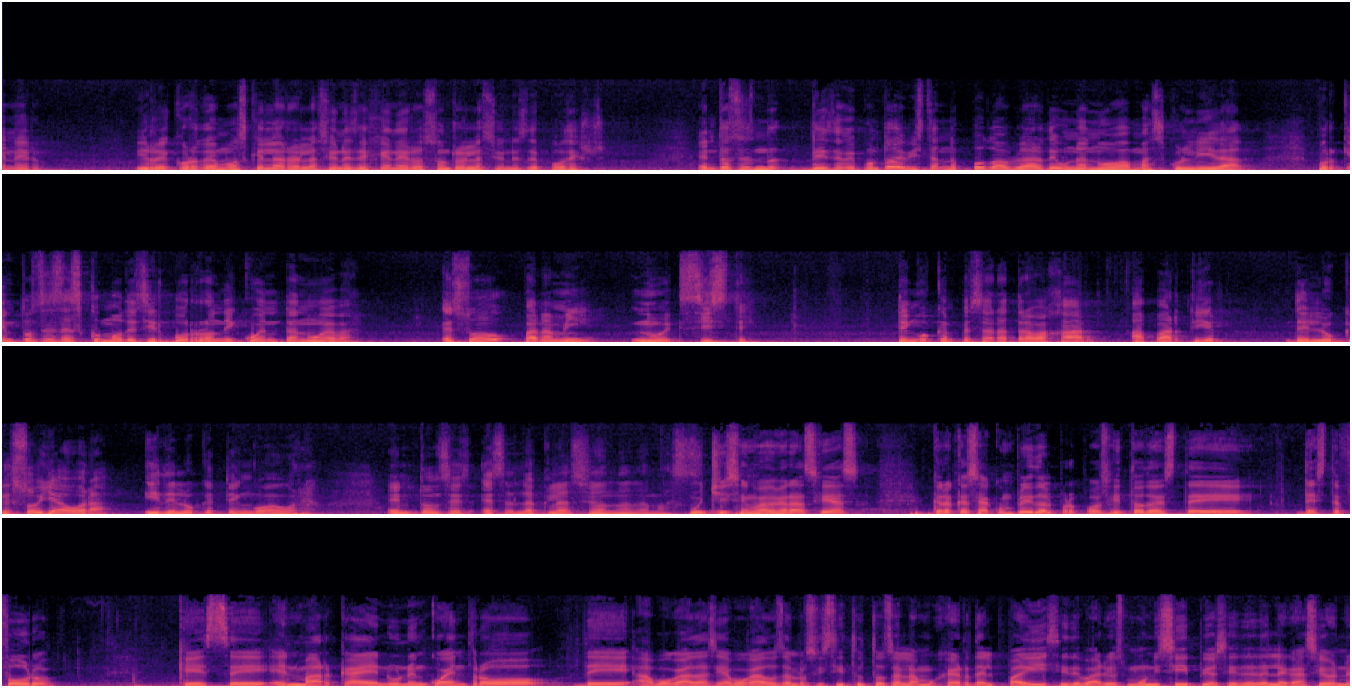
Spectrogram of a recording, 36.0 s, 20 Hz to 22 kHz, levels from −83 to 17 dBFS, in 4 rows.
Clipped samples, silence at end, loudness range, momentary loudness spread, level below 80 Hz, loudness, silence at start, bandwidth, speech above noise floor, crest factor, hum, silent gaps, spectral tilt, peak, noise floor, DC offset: under 0.1%; 0 s; 3 LU; 7 LU; -42 dBFS; -19 LUFS; 0 s; 12 kHz; 24 dB; 12 dB; none; none; -6.5 dB/octave; -6 dBFS; -42 dBFS; under 0.1%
